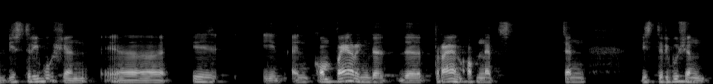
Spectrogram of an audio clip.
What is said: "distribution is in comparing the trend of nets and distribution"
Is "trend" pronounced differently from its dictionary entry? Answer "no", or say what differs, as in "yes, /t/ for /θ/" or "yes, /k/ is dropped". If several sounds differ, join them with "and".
yes, /d/ is dropped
